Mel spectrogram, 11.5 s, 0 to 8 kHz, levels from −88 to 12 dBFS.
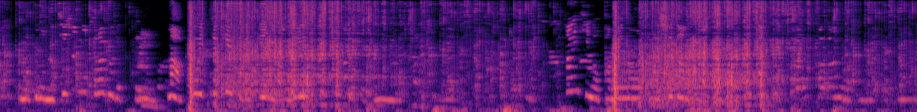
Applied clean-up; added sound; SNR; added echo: classical method WPE with log-MMSE.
